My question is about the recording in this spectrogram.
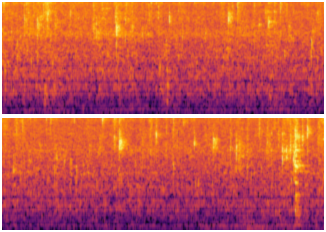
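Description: Briouats, filled pastry triangles, deep-frying in a pan of hot oil: a steady sizzle with scattered crackling pops.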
